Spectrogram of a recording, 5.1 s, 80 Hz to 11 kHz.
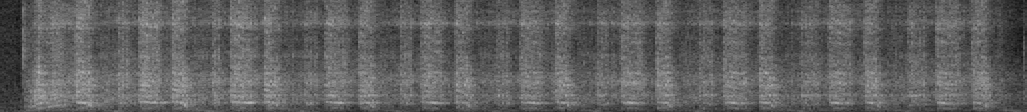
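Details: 2017 Suzuki DR-Z400S with stale varnished fuel left in carburetor after storage, vacuum fuel line found disconnected and refitted, on jumper pack: starter spins single steadily at about two pulses per second, never fires; fuel-starved carburetor.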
